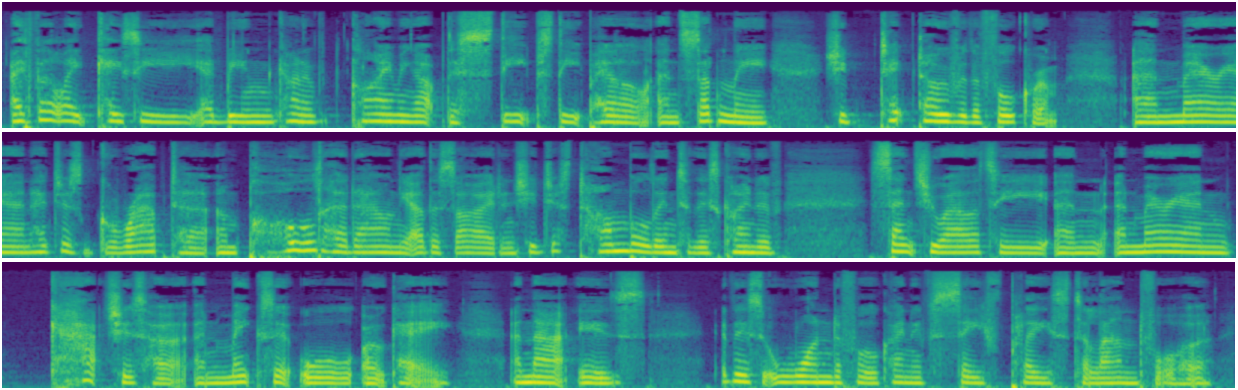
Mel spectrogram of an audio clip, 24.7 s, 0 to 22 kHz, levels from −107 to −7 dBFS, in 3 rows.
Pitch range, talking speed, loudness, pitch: 175-205 Hz, 160 wpm, -18 LUFS, 190 Hz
